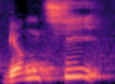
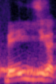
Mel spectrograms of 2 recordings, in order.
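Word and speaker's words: 明治: 이걸 우리 일본식 발음으로 되면 메이지가 되는 거고, 우리 한자로는 명치가 되죠.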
